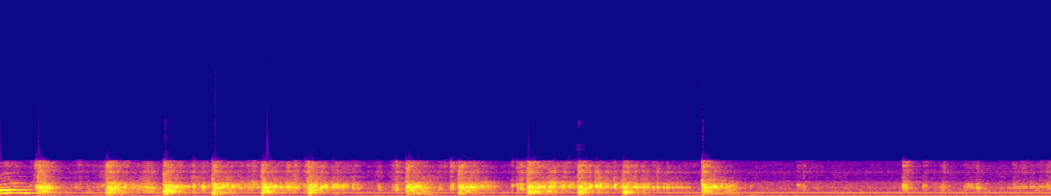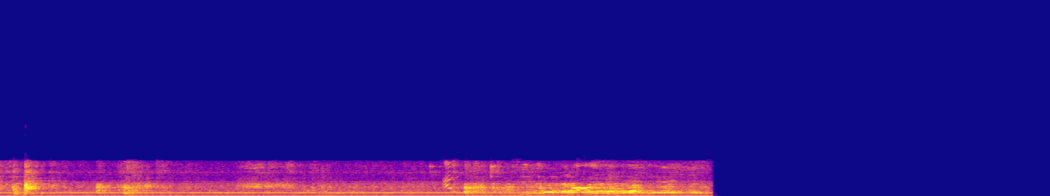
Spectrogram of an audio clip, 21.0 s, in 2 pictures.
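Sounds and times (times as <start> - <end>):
steady hum: 0.0 - 17.7
computer being smashed: 0.4 - 7.4.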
